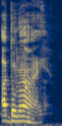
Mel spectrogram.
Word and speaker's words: Adonai: reason why i said adonai twice is because the name of god jehovah or yahweh when we read biblical hebrew is typically instead pronounced adonai and adonai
